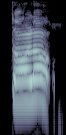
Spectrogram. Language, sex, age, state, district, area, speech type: Odia, female, 18-30, Odisha, Rayagada, rural, read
